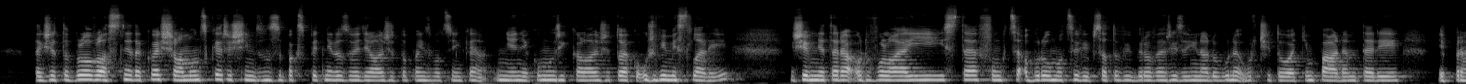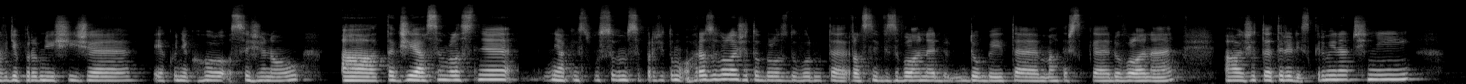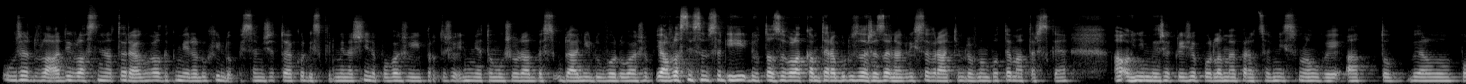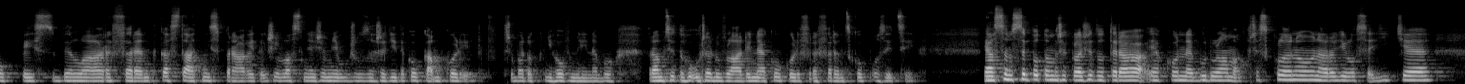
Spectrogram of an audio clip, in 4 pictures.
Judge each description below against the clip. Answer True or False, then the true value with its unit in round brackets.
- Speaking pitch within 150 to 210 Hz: True (185 Hz)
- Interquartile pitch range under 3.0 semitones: True (2.5 semitones)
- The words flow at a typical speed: False (180 wpm)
